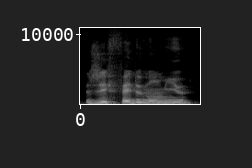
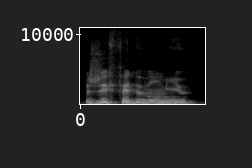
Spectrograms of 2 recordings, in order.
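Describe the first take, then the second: Both takes have the same delivery.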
